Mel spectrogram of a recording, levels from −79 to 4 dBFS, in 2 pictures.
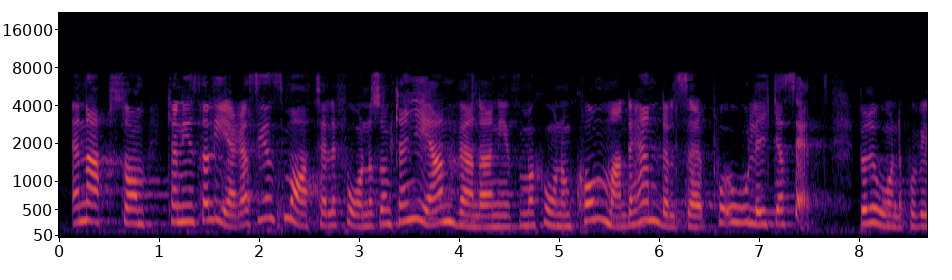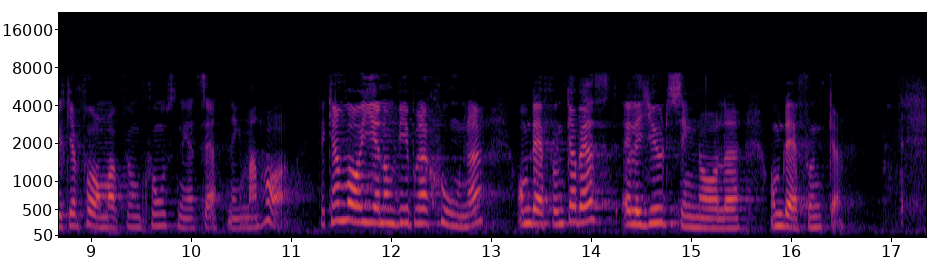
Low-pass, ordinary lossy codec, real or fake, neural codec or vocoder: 7.2 kHz; AAC, 32 kbps; real; none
